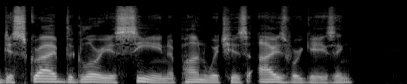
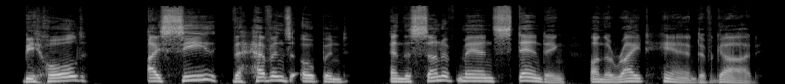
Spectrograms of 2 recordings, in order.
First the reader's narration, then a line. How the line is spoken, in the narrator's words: In words of triumph, Stephen exclaimed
